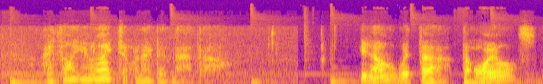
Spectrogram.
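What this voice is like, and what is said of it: Whispering under the breath. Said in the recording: “under my breath, whisper”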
